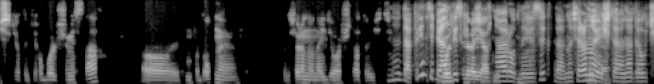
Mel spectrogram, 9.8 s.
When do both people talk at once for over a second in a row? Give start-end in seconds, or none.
6.5-7.7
